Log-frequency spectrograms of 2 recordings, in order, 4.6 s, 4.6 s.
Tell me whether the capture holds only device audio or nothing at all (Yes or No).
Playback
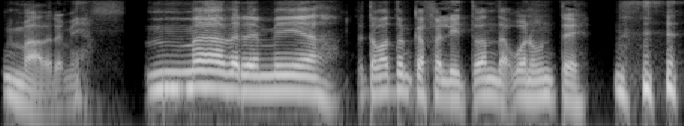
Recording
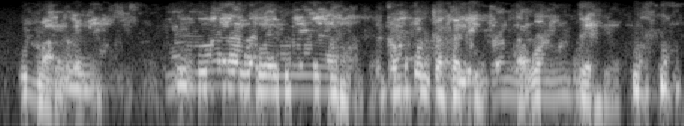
No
